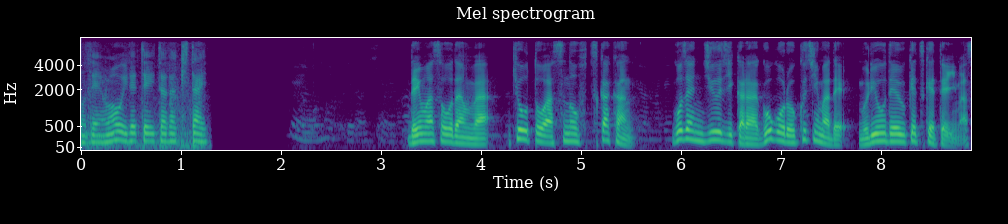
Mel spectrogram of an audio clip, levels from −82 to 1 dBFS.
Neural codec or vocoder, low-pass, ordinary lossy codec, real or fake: none; 7.2 kHz; none; real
